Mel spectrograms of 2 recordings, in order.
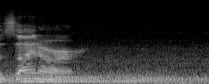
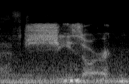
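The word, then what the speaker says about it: Xizor: I've always I've always thought it was a zynar oh I could have turned back there that would have been better left there's a character in there the spelling of their name is x-i-z-o-r and it's pronounced shizor oh boy oh Boomer's right zynor okay getting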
